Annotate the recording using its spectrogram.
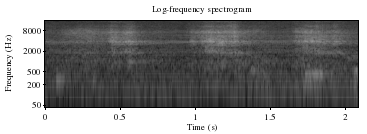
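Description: Electric hair clippers running with a steady hum and cutting through thick hair in about four strokes, each stroke a brief rise in buzzing and rasping.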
